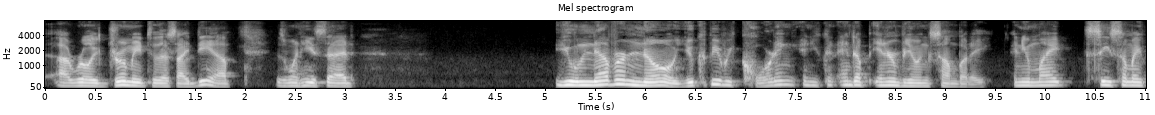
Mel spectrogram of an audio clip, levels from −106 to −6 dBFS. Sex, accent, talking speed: male, American, 165 wpm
